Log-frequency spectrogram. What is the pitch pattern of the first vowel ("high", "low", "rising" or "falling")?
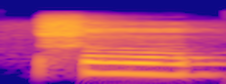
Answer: falling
